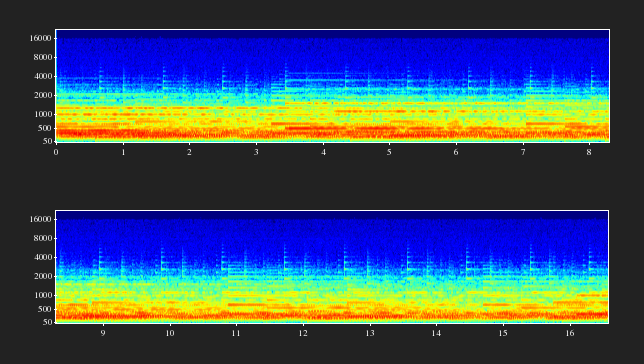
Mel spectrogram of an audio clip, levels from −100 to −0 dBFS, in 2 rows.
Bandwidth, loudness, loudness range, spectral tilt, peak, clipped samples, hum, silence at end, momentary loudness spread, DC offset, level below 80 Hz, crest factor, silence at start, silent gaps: 3.5 kHz; -16 LUFS; 4 LU; -11.5 dB/octave; -2 dBFS; under 0.1%; none; 0 s; 6 LU; under 0.1%; -60 dBFS; 14 dB; 0 s; none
